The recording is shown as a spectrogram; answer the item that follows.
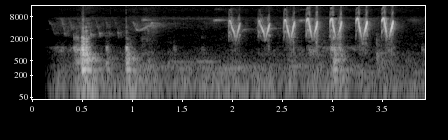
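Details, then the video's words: Mountain leaf warbler singing actively in the morning, song used to stimulate other birds of its kind to sing; a few low knocks open, then a quick series of eight sharp, high, dipping notes about four per second. "Suara Asli Ciblek Gunung Gacor Pagi Hari.Rangsang Emosi Cigun Manapun Agar Segera Bunyi"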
